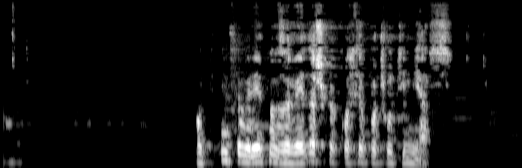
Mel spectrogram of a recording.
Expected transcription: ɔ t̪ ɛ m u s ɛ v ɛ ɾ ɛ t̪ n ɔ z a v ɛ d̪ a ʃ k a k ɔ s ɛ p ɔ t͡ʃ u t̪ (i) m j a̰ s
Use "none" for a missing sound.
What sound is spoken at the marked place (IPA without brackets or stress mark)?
i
